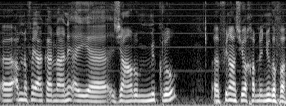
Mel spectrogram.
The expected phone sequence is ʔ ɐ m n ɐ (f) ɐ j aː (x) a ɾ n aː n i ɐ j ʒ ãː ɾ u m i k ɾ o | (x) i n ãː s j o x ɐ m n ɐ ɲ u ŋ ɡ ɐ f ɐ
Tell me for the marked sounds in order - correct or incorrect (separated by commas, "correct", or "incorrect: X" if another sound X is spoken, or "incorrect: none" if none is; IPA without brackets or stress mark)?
correct, incorrect: k, incorrect: f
